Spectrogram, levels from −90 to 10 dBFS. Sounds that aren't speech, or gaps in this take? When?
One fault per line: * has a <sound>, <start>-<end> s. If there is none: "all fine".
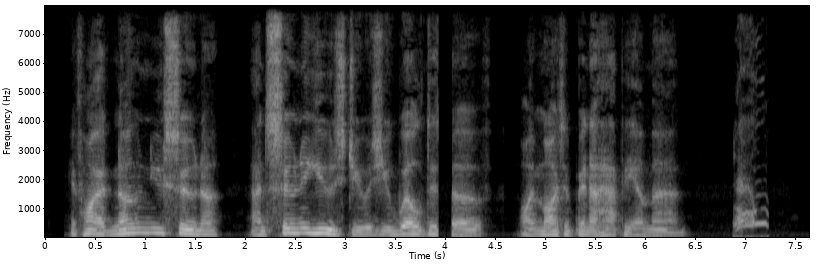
* has a dropout, 3.9-4.1 s
* has a bark, 6.9-7.2 s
